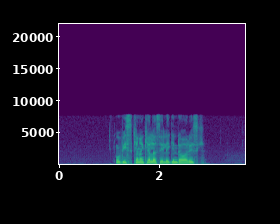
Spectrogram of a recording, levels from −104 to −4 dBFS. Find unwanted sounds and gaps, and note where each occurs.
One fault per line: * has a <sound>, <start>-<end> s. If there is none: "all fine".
all fine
